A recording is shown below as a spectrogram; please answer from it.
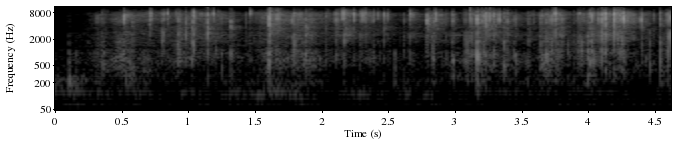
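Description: A full Prince biscuit roll in crinkly plastic film is held in both hands near the face while fingertips and nails squeeze and rub the wrapper as it is turned. The result is quiet, continuous, bright crinkling made of many quick, sharp crackles, with almost no low end.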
